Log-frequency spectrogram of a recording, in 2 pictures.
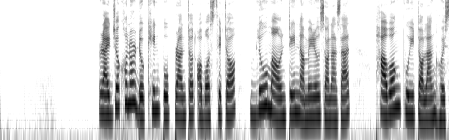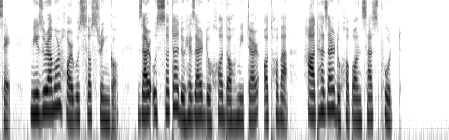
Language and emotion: Assamese, neutral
